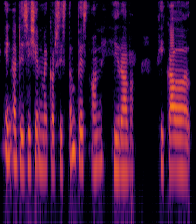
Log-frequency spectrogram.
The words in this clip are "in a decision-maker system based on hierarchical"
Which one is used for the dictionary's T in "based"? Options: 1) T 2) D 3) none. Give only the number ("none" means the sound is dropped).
1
